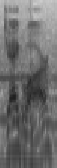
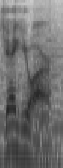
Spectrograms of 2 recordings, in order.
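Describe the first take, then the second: First: It is said without the British pronunciation. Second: It is said with the British pronunciation. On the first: The speaker calls it wrong. "is what people will say" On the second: The speaker calls it right. "more of the British pronunciation"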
